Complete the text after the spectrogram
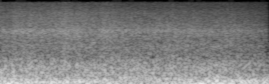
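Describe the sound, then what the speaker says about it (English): Storm waves surging inside a beach home at North Topsail Beach, a continuous loud roar of churning water mixed with wind buffeting, steady and close with no speech. "Take a look at the waves crashing inside this home in North Topsail Beach"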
